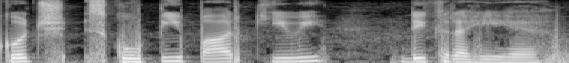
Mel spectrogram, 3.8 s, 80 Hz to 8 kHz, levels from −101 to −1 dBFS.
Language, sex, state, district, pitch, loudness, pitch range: Hindi, male, Uttar Pradesh, Lucknow, 160 Hz, -15 LUFS, 140-170 Hz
